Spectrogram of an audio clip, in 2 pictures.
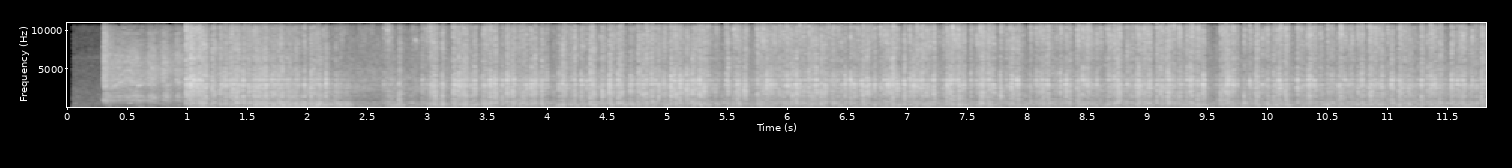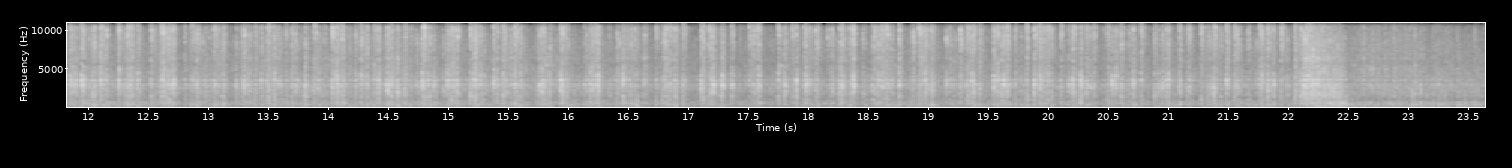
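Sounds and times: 
Corvette engine starting up: 0.2 - 23.6.

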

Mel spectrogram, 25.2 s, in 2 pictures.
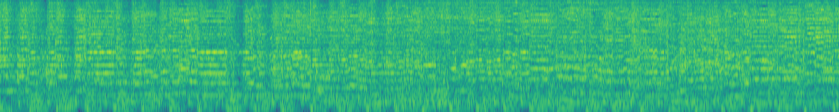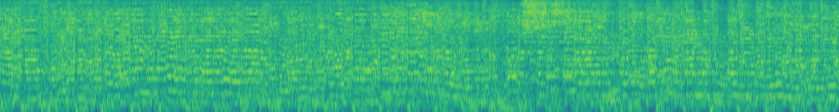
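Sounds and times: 
wedding tarantella music: 0.0 - 25.1.

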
